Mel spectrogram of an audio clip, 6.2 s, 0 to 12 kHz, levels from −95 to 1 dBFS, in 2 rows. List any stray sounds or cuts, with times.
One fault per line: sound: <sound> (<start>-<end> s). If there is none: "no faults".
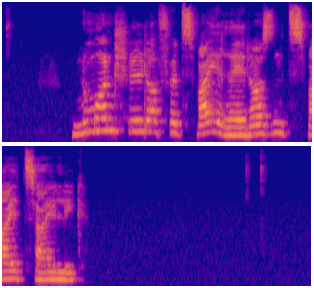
no faults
